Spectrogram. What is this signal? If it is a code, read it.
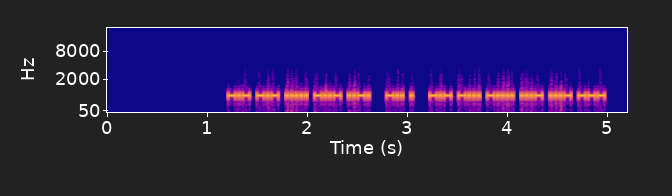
Morse code, heard as a keyed tone, about 52 wpm, 700 Hz. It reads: KK5XF DE KB6VVO
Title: USA Callsign DE Callsign 50wpm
